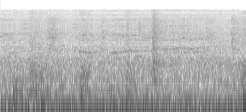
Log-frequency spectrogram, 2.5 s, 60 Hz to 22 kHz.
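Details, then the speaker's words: 1979 Lotus Eclat, cold night around 2-3 °C, new coil, fuel pump and plugs, compression tested okay: cranks with a few faint uneven catches but won't start, seemingly firing on one cylinder; plugs soaking wet, owner suspects flooding. "okay so you can hear it's firing on one cylinder possibly one cylinder"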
